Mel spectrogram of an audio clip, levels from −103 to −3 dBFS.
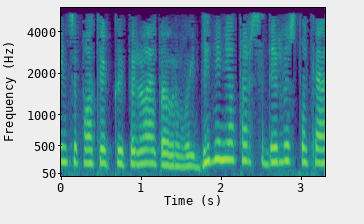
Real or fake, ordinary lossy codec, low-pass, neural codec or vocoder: fake; MP3, 24 kbps; 5.4 kHz; codec, 16 kHz, 1 kbps, FreqCodec, smaller model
